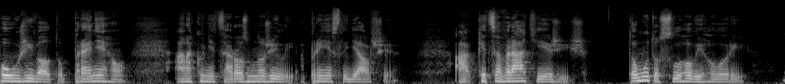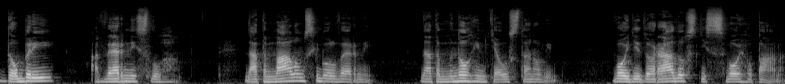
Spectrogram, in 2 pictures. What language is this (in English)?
Slovak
